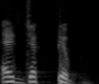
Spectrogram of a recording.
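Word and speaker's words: adjective: कभी भी ए और जी के बीच में ए और जे के बीच वाले अक्षर को डी को नहीं पढ़ा जाता है। यह साइलेंट रहता है।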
